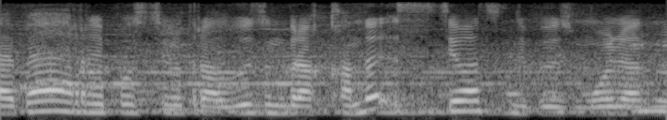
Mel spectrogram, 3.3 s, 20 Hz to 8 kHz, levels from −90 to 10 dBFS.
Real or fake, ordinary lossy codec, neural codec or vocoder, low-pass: real; none; none; 7.2 kHz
